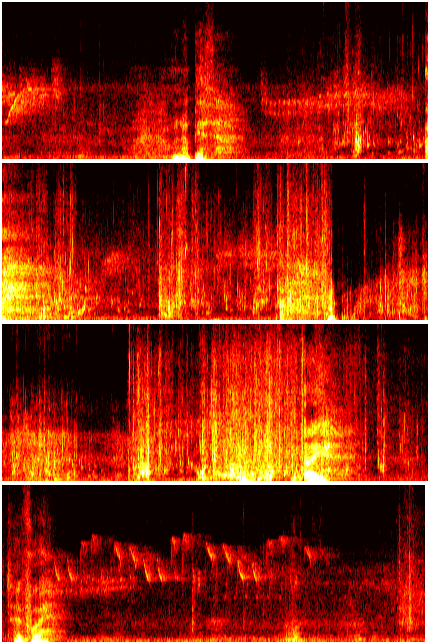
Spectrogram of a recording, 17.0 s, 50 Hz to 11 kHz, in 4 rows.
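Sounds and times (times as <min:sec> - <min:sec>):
fish thrashing and splashing: 0:03.3 - 0:12.6.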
